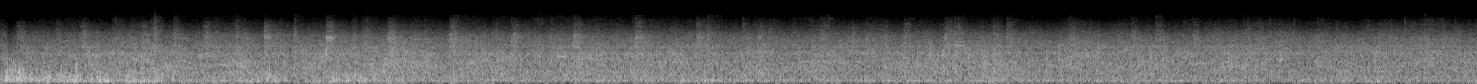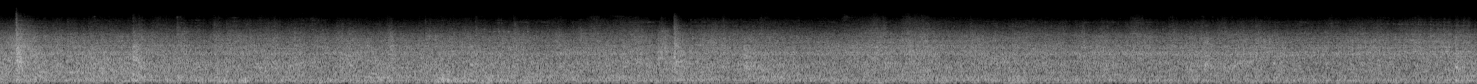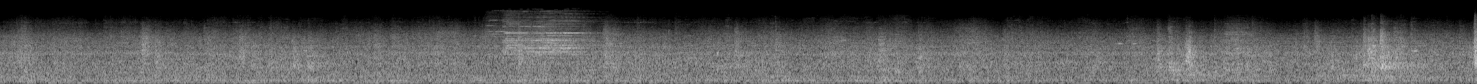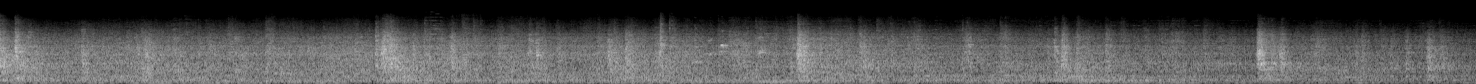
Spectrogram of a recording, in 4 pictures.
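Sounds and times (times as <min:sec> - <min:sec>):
wheels clanking over rail joints: 0:00.0 - 0:12.2, 0:40.7 - 0:59.0
train wheels rumbling on rail: 0:00.0 - 0:59.0
high wheel squeal: 0:34.4 - 0:35.9.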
